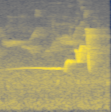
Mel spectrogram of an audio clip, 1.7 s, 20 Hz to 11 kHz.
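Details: Japanese bush warbler giving its first song of the season, recorded 19 March 2016: a long, steady, level whistled note held about a second, then a quick rising, warbled flourish ending high and sharp, over quiet background.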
